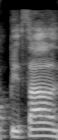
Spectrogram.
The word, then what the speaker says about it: L'Hôpital: yang disebut aturan L'Hôpital, pengucapannya adalah L'Hôpital, kan? Beberapa buku mengeja L'Hopital dengan huruf S, misalnya, "Lopital" dengan huruf A.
